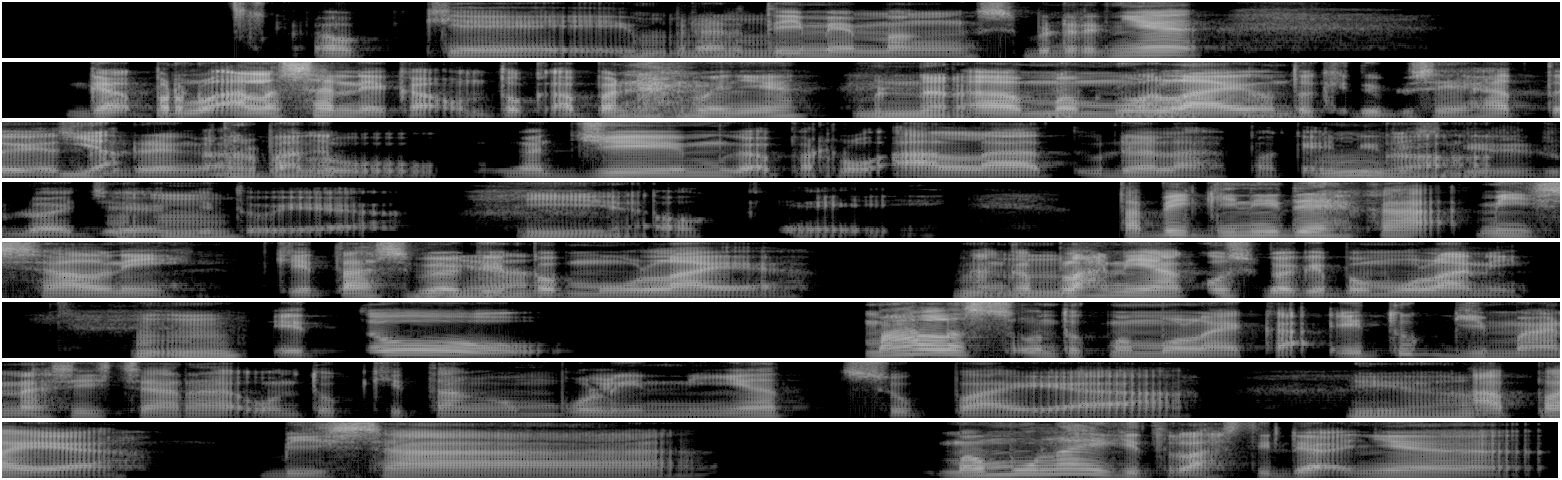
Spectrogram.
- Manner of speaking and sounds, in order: laughing while speaking: "namanya"
- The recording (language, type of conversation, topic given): Indonesian, podcast, Bagaimana cara kamu menjaga kebugaran tanpa pergi ke pusat kebugaran?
